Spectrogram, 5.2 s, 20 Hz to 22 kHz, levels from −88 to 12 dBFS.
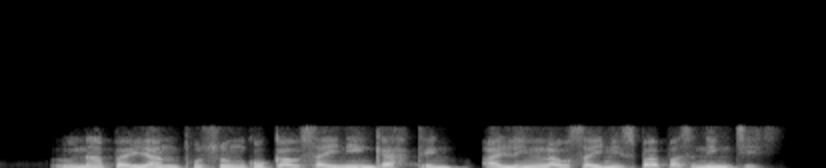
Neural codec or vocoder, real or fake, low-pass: codec, 16 kHz in and 24 kHz out, 0.9 kbps, LongCat-Audio-Codec, fine tuned four codebook decoder; fake; 5.4 kHz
